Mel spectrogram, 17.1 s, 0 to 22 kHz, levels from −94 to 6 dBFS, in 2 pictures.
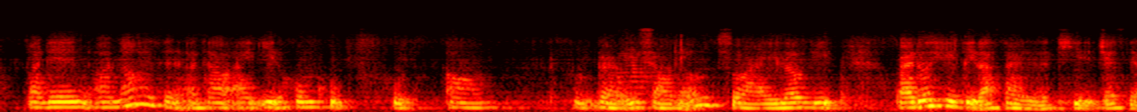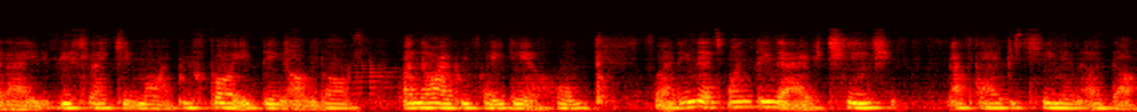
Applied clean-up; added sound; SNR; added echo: neural separator model SepFormer DNS4.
